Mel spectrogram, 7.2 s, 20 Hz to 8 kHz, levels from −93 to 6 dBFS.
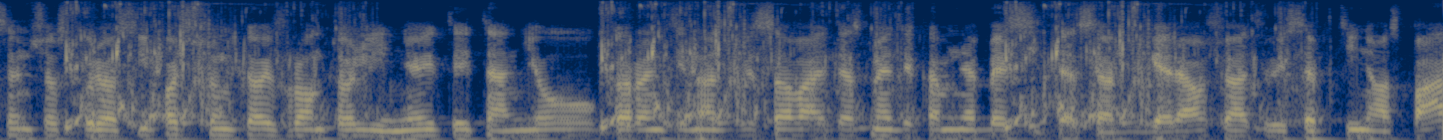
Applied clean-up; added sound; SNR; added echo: none; Splash, splatter; 8 dB; none.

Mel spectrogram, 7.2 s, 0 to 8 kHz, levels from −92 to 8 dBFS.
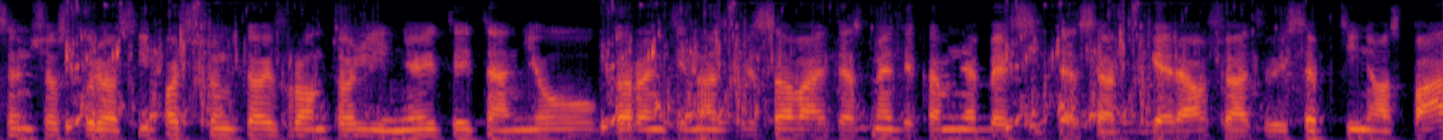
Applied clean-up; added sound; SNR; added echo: neural mask model RNNoise.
